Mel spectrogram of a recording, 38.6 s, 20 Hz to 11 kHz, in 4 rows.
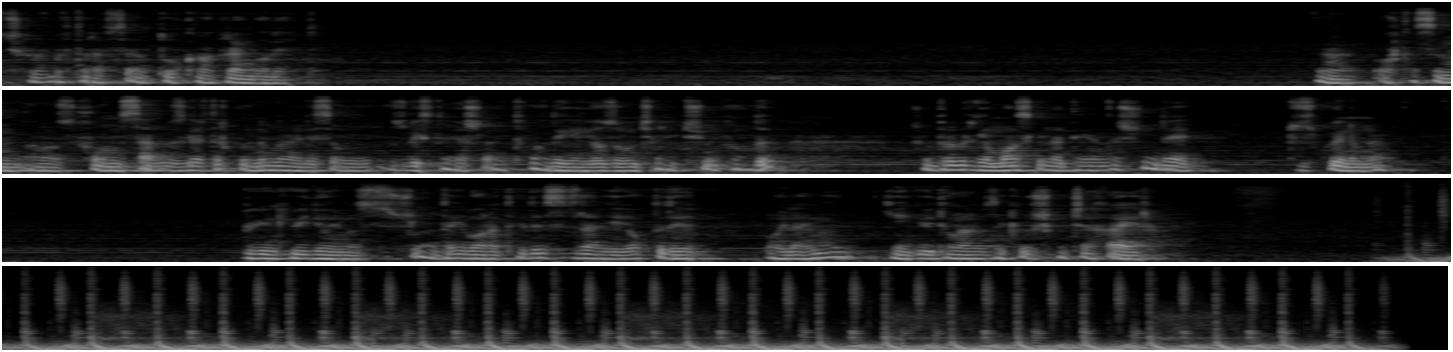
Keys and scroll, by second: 20.9 Up.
